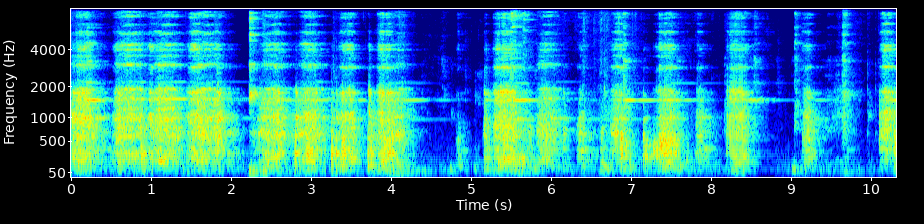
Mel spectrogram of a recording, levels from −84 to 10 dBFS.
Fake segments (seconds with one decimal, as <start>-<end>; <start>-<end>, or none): 8.2-8.8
